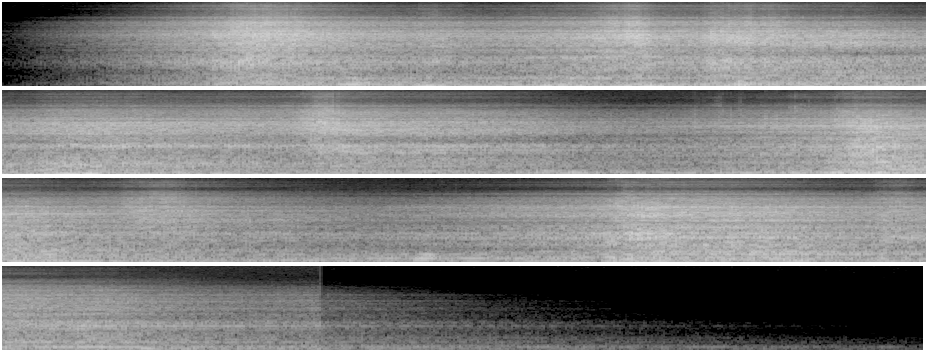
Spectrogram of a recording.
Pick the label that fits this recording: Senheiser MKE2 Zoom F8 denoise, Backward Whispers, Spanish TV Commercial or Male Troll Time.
Backward Whispers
